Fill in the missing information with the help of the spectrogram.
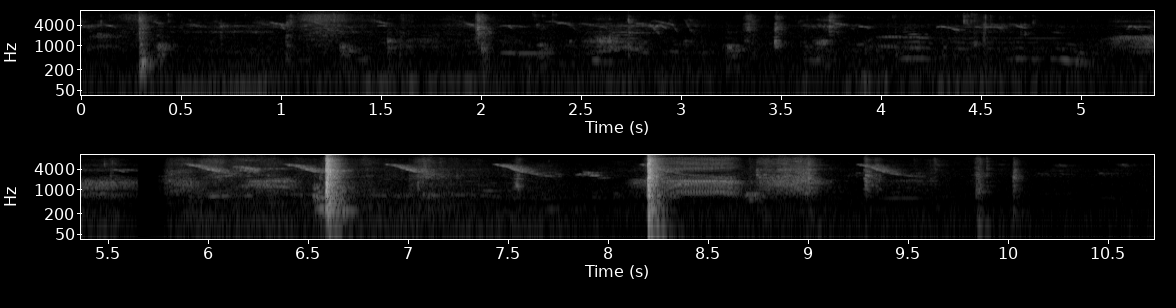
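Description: Chickens clucking in short, falling calls, with two sharp chops about a second and a half apart a little past halfway, as a knife hacks into a palmyra palm fruit.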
